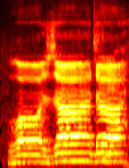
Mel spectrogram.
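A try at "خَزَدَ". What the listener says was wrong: Kho. Kho. Bukan gho, tapi kho. Bagian kho. Bukan gho, tapi kho. Ya.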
